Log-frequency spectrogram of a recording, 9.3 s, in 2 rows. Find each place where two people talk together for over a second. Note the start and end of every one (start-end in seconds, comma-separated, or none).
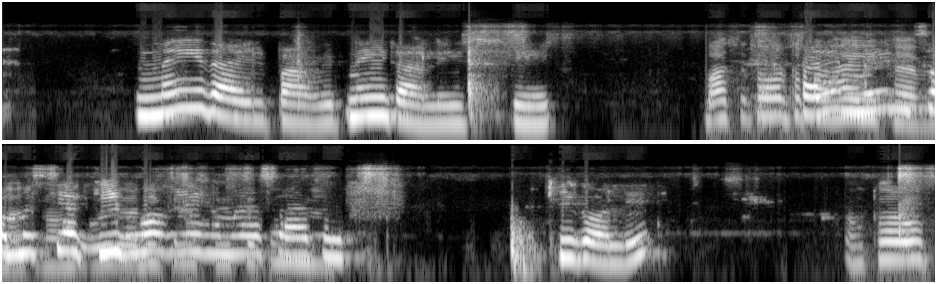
4.0-6.3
